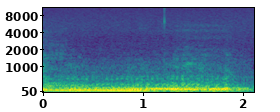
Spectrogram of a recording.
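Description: Steady low rumble from a home-cinema sound system, dying away near the end.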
